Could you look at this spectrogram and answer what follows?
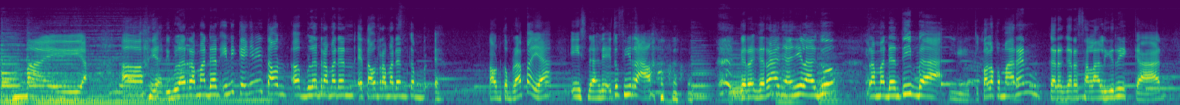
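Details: Adult female television presenter speaking over background music; ordinary speech.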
